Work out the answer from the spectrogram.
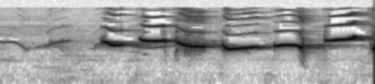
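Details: Oriental magpie-robin, a kacer used as a training aid to make others sing hard; clear whistled notes in a quick string of six or seven phrases, gently rising and falling, ending on a sharp upward note.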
